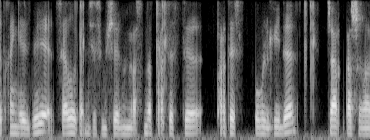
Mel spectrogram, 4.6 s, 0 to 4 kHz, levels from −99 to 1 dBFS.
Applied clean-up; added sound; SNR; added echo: neural diffusion model UNIVERSE++.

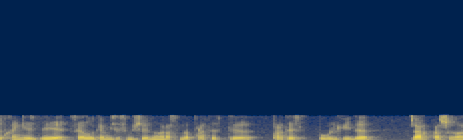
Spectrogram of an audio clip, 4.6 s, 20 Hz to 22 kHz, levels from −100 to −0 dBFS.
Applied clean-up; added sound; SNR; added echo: none; none; none; none.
